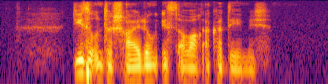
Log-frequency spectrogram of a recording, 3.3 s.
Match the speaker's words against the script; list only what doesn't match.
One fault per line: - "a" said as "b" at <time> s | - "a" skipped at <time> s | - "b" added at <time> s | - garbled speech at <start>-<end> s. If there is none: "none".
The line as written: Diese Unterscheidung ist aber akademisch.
none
